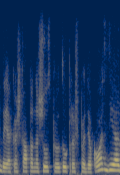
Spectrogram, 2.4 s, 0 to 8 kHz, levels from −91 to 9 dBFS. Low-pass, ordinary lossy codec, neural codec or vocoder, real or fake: 7.2 kHz; Opus, 24 kbps; codec, 16 kHz, 1 kbps, X-Codec, HuBERT features, trained on LibriSpeech; fake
